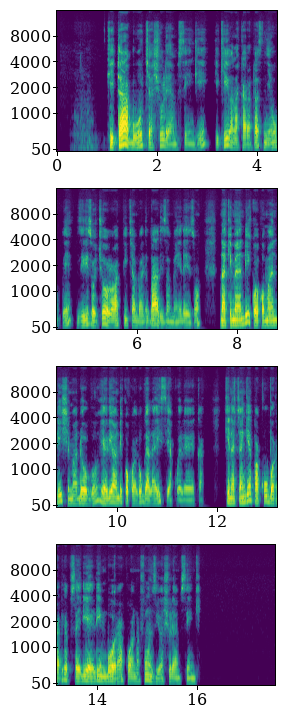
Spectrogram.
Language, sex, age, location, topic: Swahili, male, 25-35, Dar es Salaam, education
